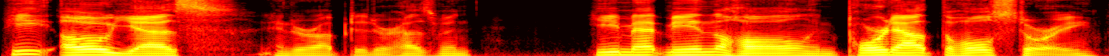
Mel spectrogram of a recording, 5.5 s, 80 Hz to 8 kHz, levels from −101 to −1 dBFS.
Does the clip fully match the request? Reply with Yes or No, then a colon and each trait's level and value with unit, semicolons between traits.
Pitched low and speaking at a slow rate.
No: low, 120 Hz; average, 185 wpm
